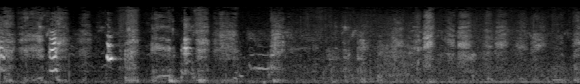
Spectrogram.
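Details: Pugs in play letting out sharp yips and squeaky whimpers between huffing snorts, louder at first, then fading to softer snuffles.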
